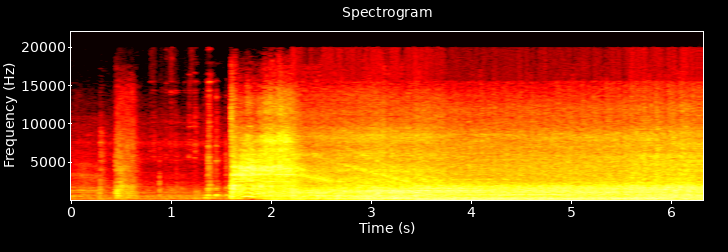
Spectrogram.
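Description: A car engine cranks briefly, then fires and catches, settling into a loud, steady run close by. Faint movement comes first, and no voices are heard.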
